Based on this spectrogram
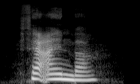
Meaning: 1. reconcilable 2. combinable 3. compatible
- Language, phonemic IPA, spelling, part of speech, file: German, /fɛɐ̯ˌaɪ̯nbaːɐ̯/, vereinbar, adjective, De-vereinbar.ogg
